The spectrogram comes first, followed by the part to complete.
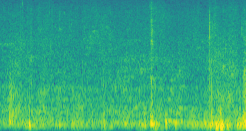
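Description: Faint footsteps and a few scattered soft knocks as a person walks across a stage and handles things at a table.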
